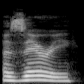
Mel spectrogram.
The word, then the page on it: azeri: American English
